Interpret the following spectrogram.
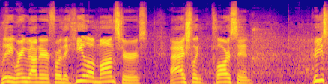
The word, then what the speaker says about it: Gila: heia is it hea do I pronounce the h the hea monsters hila heila monsters works thank you to Star for that one I will or Hala he oh I'm going to say hila it's like Hilo copter but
